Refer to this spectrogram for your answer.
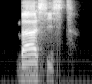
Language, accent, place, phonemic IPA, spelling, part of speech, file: French, France, Lyon, /ba.a.sist/, baassiste, adjective / noun, LL-Q150 (fra)-baassiste.wav
- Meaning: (adjective) Baathist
